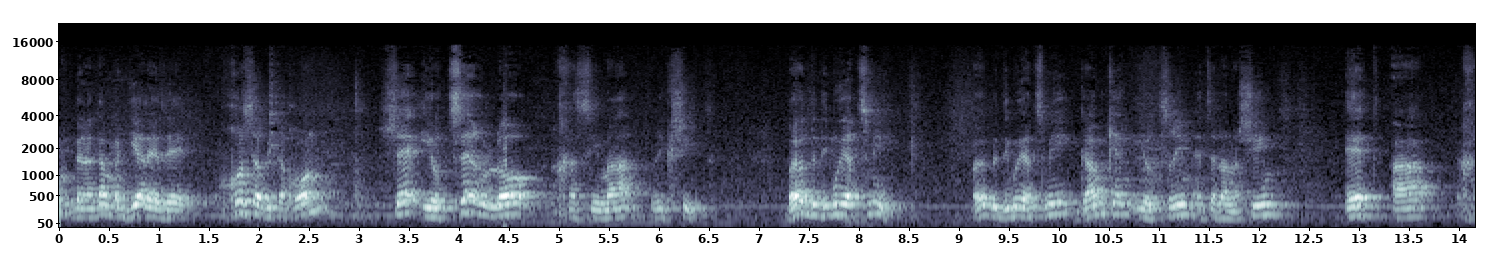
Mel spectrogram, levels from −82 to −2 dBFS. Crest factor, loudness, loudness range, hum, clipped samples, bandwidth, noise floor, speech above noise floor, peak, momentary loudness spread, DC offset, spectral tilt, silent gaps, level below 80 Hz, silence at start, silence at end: 18 dB; -17 LUFS; 4 LU; none; under 0.1%; 14.5 kHz; -45 dBFS; 29 dB; 0 dBFS; 16 LU; under 0.1%; -6 dB/octave; none; -58 dBFS; 0 s; 0 s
